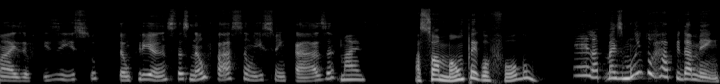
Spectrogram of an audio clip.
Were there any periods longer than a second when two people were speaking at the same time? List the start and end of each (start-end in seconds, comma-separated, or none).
none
